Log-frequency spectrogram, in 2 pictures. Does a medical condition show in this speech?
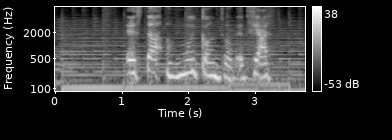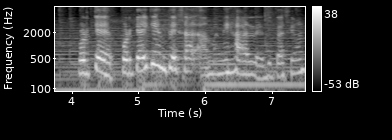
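Yes: cerebral palsy from birth.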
